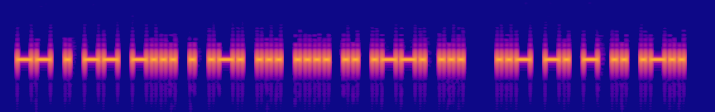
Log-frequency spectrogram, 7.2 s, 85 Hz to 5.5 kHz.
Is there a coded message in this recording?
Yes: Morse code from 0.2 to 6.8 s, heard as a keyed tone, about 25 wpm, 600 Hz. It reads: MEMBERSHIPS UNTIL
